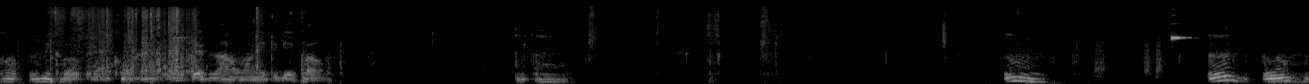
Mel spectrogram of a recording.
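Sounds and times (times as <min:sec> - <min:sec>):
person humming: 0:10.1 - 0:10.5.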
